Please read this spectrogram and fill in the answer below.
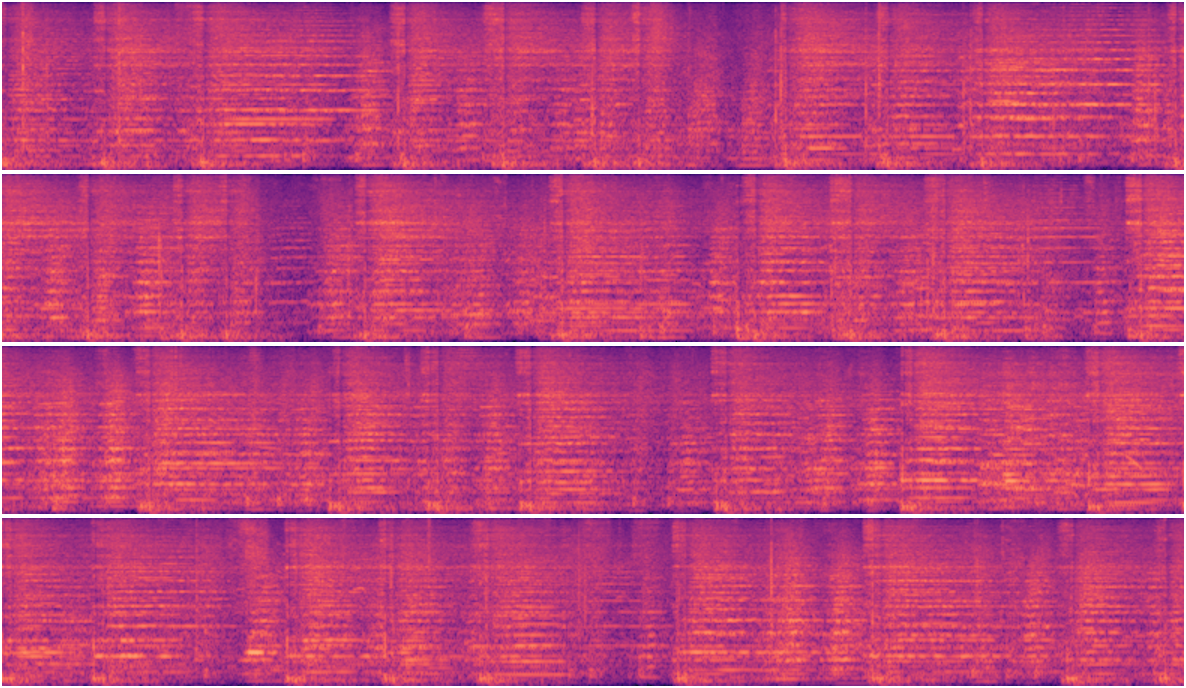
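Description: Military brass band playing outdoors, brass with a steady drum beat, while the honour guard is reviewed.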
